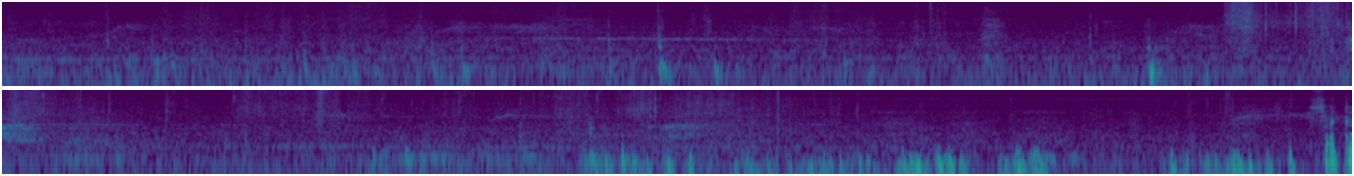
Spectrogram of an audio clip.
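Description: Honey bees buzzing steadily around an opened nuc box, a faint continuous hum. Scattered wooden knocks and scrapes as the frames are worked loose and lifted, more of them in the second half.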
